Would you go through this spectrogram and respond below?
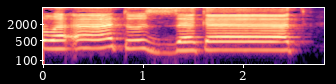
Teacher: کاف کے پر کھڑی حرکات ہے، تو ہم اسے 2 یا 3 حرکت کے برابر کھینچ کے پڑھیں گے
